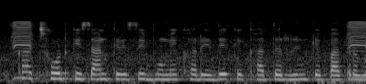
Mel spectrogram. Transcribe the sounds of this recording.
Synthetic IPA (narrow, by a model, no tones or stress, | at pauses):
kat͡ʃʰoːʈkɪsaːnkɾɪsibʱuːmikʰəɾid̪ekekʰaːt̪ɪɾːɪnkepaːt̪ɾəb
